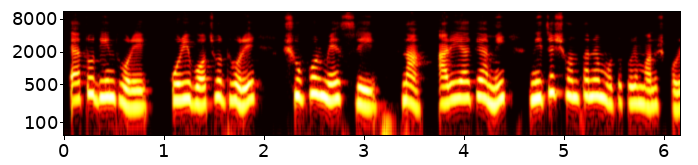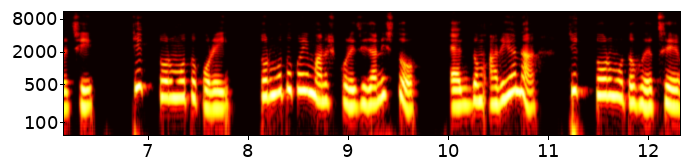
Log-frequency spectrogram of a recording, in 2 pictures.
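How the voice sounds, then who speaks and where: A scheming middle-aged man broods over his long revenge in a serial recap, voiced by a woman narrator. The delivery is rapid and high-pitched. The sound is dry and close. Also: a little mellow, dry recording, natural voice.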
